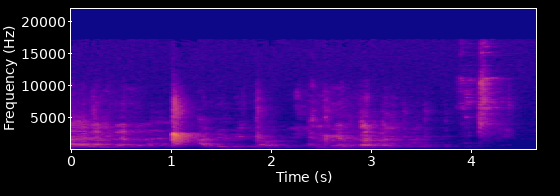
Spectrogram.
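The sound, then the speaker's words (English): An audience claps during a preacher's sermon in a loose, uneven patter that swells and fades over several seconds, mixed with murmuring voices and a bit of laughter. “What kind of clapping is this?”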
